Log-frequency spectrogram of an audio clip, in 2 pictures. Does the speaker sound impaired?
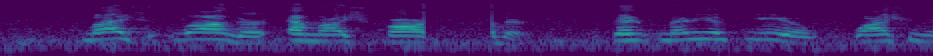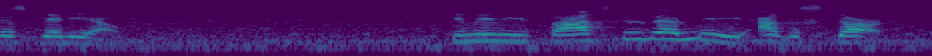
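Yes: Down syndrome; recorded video message played during episode.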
